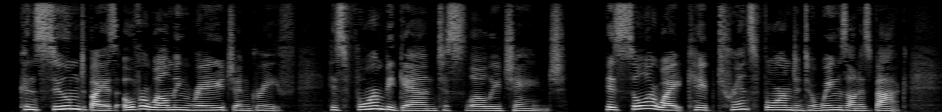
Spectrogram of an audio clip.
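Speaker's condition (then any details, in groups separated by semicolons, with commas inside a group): No condition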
